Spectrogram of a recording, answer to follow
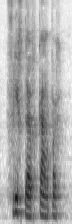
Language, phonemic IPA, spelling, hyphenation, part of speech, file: Dutch, /ˈvlix.tœy̯xˌkaː.pər/, vliegtuigkaper, vlieg‧tuig‧ka‧per, noun, Nl-vliegtuigkaper.ogg
- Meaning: an aeroplane hijacker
